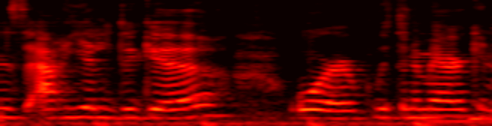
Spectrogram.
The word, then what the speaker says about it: Arielle: My name is Arielle Deguer, or with an American accent, it's pronounced Arielle Deguer.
